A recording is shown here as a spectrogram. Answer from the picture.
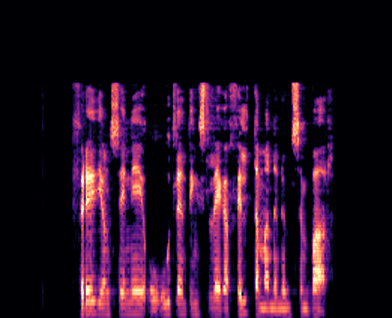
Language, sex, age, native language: Icelandic, male, 30-39, Icelandic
